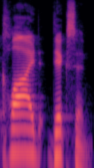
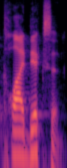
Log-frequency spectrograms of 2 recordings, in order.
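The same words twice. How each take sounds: First: The final d of Clyde is released before a pause. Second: The final d of Clyde merges into Dixon. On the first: The speaker calls it wrong. "You wouldn't go Clyde Dixon. You wouldn't pause" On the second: The speaker calls it right. "We would just go Clyde Dixon"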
